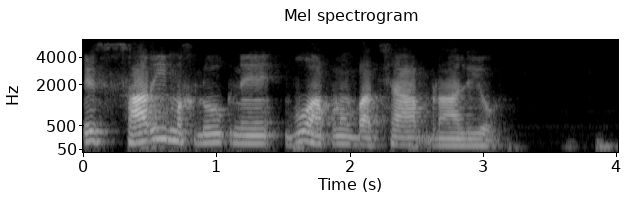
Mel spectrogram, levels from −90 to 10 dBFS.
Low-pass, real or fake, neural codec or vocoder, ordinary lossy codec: 5.4 kHz; real; none; Opus, 16 kbps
